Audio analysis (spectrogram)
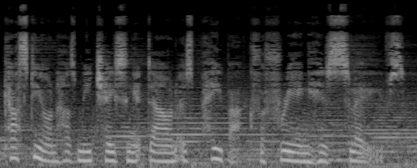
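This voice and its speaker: Wry defiant lady pirate captain for a game, lowish voice, music loud behind her. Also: a little slow. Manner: flippant, wry, salty. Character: brash, unrepentant adult female pirate captain, wry and defiant. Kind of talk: video game character dialogue.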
